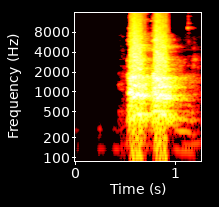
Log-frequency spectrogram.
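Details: Felix the dog, alone in his crate, gives a double bark, two loud harsh notes in quick succession, in an otherwise quiet room.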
